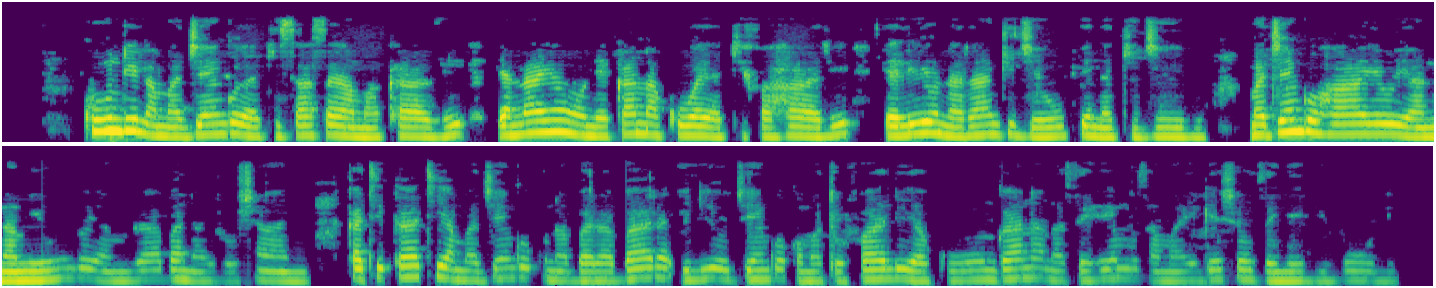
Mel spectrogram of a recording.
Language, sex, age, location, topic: Swahili, female, 18-24, Nairobi, finance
